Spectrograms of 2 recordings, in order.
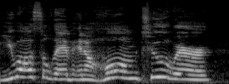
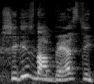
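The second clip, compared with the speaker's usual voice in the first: ordinary talk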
